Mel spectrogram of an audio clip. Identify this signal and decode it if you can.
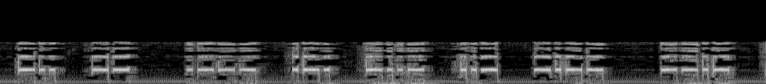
Morse code, heard as a keyed tone, about 23 wpm, 690 Hz. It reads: D M J R X U Y Q
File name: Linksmakalnis-1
